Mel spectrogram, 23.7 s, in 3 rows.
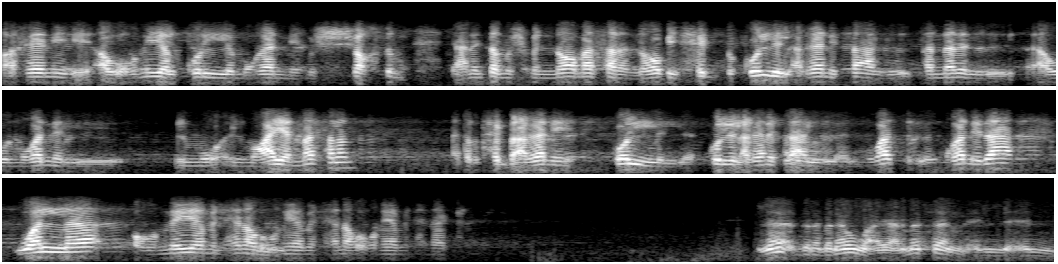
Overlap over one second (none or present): none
